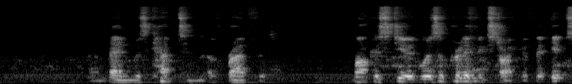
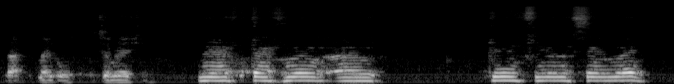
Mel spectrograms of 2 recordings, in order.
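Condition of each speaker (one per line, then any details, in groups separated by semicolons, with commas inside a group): No condition
Motor neuron disease; degenerative, life-limiting, no treatment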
